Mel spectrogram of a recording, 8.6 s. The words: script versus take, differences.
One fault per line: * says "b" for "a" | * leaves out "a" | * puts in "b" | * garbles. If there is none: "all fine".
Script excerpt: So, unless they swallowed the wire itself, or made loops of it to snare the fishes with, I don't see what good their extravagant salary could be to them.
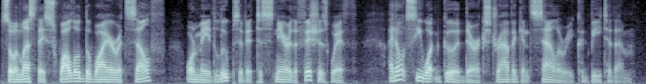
all fine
